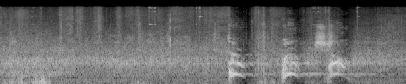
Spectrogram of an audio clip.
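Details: A purebred Border Collie about a year old, rescued, playfully chasing and herding the camera around; three short high yelping whines with rising and falling pitch near the end, after a quiet stretch with room noise.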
